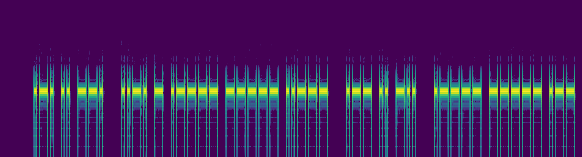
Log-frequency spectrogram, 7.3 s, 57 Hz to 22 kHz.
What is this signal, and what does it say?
Morse code, heard as a keyed tone, about 34 wpm, 700 Hz. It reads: RIG FT102 WID 10W
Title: Common QSO Phrases 35wpm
